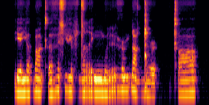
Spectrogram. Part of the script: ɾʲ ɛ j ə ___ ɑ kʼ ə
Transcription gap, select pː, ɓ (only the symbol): ɓ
